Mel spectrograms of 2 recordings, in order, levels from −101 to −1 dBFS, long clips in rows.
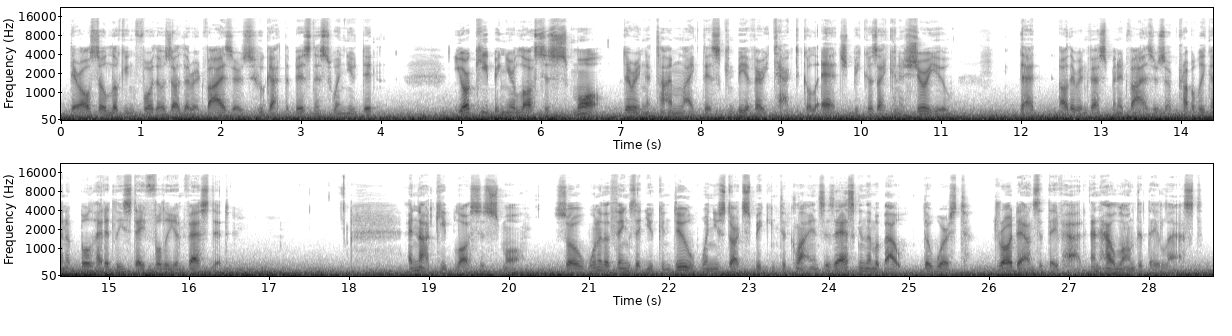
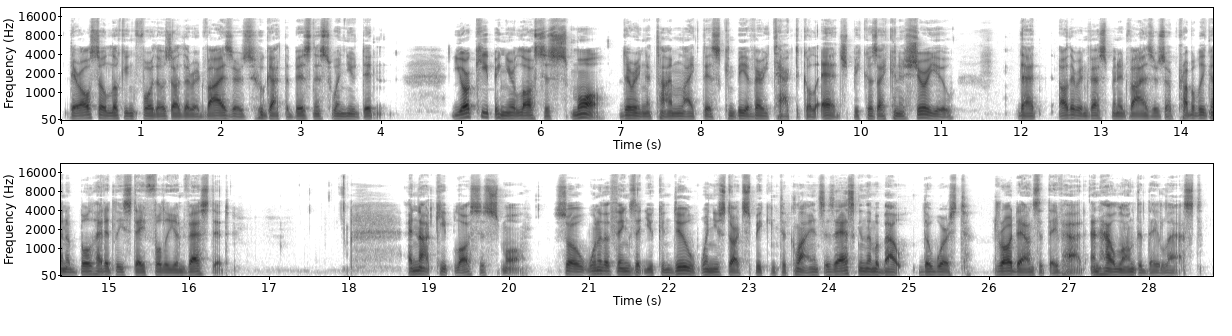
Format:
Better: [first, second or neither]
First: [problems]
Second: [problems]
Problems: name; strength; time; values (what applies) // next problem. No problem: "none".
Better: second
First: low rumble; loud; throughout; 8 dB below the speech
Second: none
